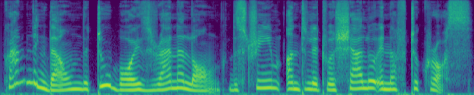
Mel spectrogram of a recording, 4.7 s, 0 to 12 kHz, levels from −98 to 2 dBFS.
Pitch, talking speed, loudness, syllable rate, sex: 235 Hz, 200 wpm, -16 LUFS, 5.3 syllables/s, female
